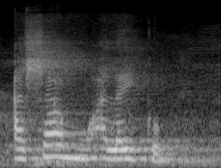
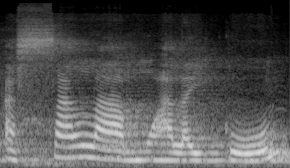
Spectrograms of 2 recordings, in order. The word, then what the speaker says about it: assalamualaikum: Assalamualaikum. Kalau assalamualaikum pakai sin, itu artinya semoga keselamatan atas kalian. Tapi kalau pakai sya, assalamualaikum, semoga kematian untuk kalian.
